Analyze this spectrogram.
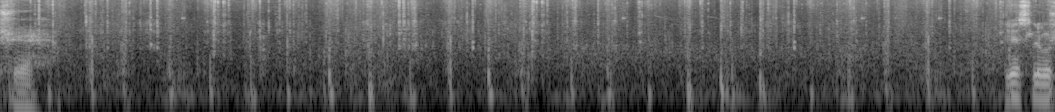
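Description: Footsteps swish steadily through tall grass.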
